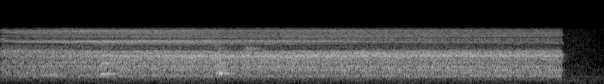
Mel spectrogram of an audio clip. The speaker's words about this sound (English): But owls actually do make a hissing sound, like that was described that the creature made. Have a listen to this.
